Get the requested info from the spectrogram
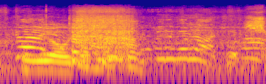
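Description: Men's voices talking and calling out, with a short hiss about half a second in.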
